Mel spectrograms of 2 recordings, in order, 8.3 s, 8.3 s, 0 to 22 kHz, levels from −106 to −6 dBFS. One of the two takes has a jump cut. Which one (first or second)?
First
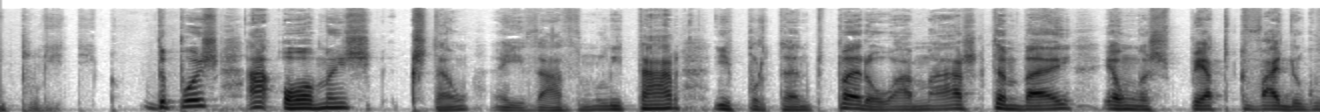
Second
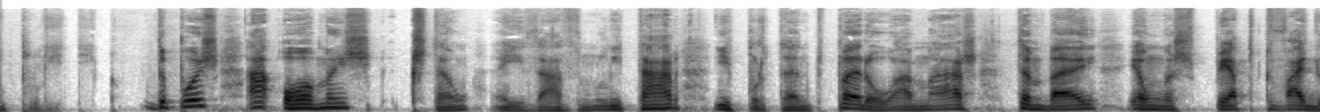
first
